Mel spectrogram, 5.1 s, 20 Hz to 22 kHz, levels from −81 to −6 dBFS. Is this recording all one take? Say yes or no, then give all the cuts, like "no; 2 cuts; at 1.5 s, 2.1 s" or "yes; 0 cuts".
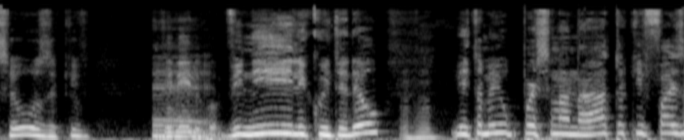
no; 3 cuts; at 1.1 s, 3.5 s, 3.9 s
